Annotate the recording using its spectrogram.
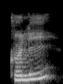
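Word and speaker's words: كُل: To a person, like kuli. To a woman, you would say, like to the feminine is kuli. And to the masculine, it's kul, like enta.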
